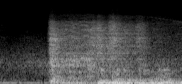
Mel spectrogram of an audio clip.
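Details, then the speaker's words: 1956 Chevy Bel Air carbureted V8, warm restart during carb and timing tuning; short crank, then catches at once and settles into a steady, deep idle; restarts hot without trouble. "Back in the van, so I'm so proud of the fact that it just restarts."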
